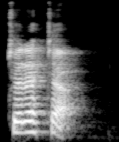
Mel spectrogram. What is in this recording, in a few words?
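"ceracak", Malay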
